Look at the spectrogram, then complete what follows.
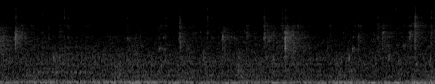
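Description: Rain falling, with scattered drops tapping sharply at irregular intervals over a low steady rumble.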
